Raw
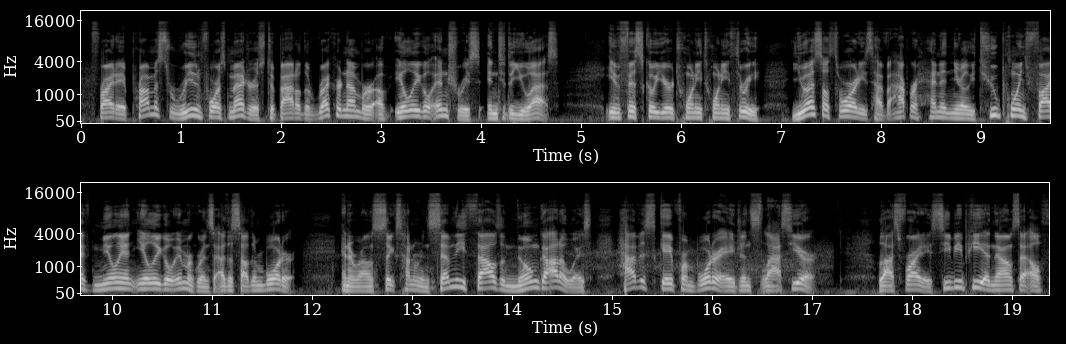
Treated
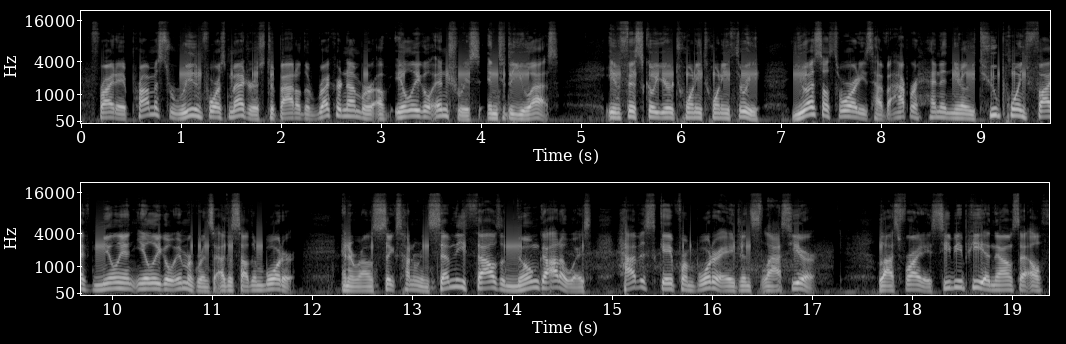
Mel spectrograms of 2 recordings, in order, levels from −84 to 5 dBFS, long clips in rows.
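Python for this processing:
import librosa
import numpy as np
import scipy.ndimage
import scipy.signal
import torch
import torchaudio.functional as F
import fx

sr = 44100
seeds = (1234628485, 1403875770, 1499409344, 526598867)

y = fx.rattle_buzz(x, sr, strikes_db=-27.0, level_db=-20.0)
y = fx.cheby_harmonics(y, sr, harmonics=(2,), levels_db=(-28,), full_scale_db=-10.0)
y = y * 10.0 ** (-2.5 / 20.0)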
